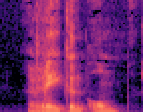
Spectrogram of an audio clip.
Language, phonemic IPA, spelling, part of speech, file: Dutch, /ˈrekən ˈɔm/, reken om, verb, Nl-reken om.ogg
- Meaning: inflection of omrekenen: 1. first-person singular present indicative 2. second-person singular present indicative 3. imperative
